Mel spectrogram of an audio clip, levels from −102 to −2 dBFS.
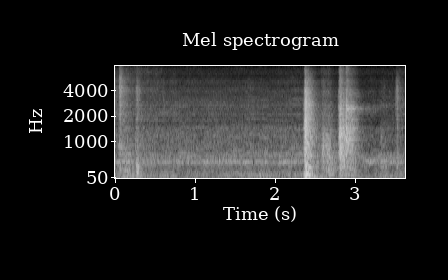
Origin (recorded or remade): remade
